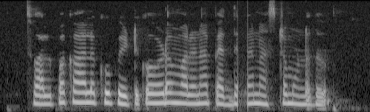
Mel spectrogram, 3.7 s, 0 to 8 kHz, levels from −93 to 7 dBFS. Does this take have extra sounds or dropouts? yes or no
yes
